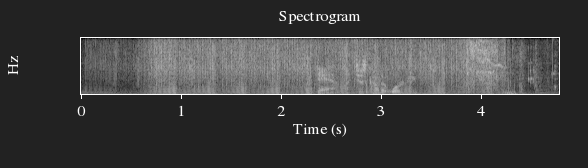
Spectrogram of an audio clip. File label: electric sound, damn i just got it working; Electric zapping sound followed by whispered Damn. Just got it working.; Quote from Duckman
